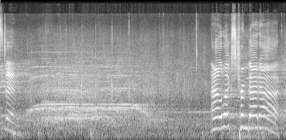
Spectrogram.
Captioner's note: crowd cheering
